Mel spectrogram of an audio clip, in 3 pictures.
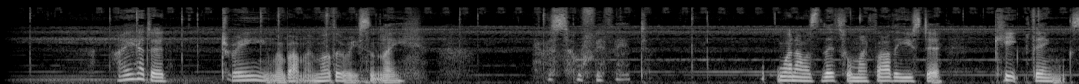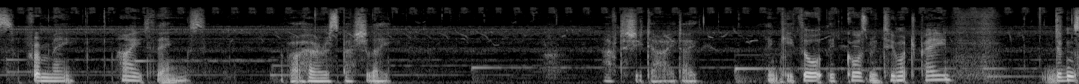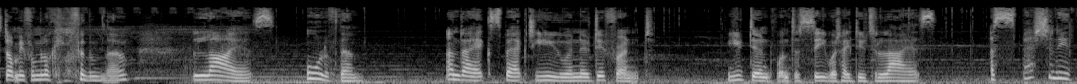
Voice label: English british video games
